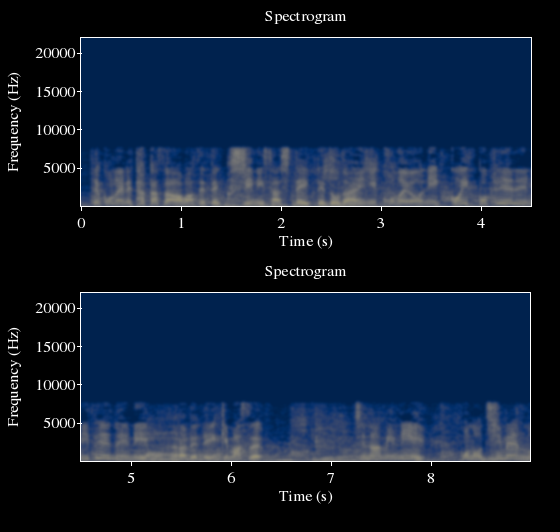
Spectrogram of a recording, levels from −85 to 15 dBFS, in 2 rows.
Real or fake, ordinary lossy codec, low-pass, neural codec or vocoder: fake; none; none; codec, 16 kHz, 4 kbps, X-Codec, WavLM features, trained on Multilingual LibriSpeech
